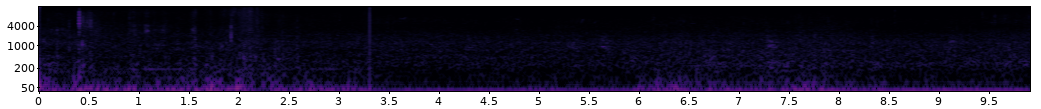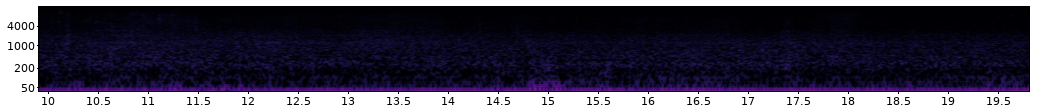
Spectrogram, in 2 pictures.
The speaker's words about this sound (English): I've now reached Portland Bill and I'm overlooking Pulpit Rock. Never seen the place so quiet. Still been accompanied by swallows, but it's not been as many as yesterday. This is what Portland Bill sounds like on this calm day.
